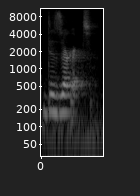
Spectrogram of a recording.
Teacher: Dessert has the stress on the second syllable.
